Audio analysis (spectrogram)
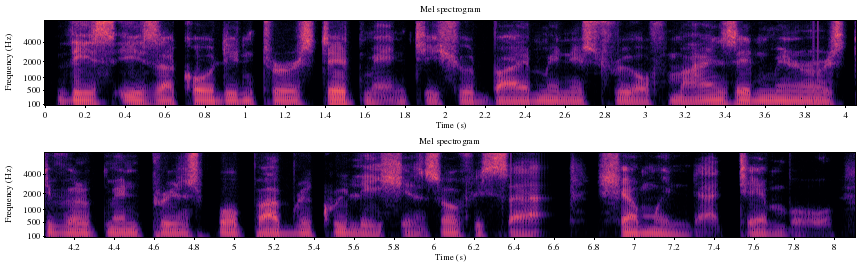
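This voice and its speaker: A man with a Zambian accent reading a formal radio news bulletin in a measured, scripted delivery. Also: sits low, mellow, dry recording, studio quality.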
